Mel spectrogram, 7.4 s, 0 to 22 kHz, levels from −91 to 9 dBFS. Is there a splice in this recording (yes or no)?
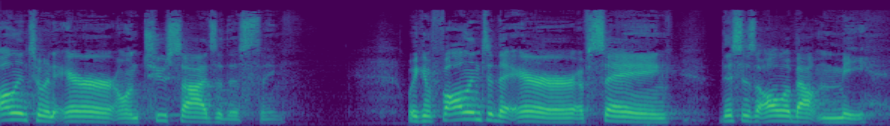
no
